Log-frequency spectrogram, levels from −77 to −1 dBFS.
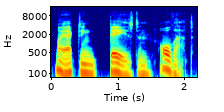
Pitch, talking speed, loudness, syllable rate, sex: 100 Hz, 165 wpm, -19 LUFS, 4.0 syllables/s, male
